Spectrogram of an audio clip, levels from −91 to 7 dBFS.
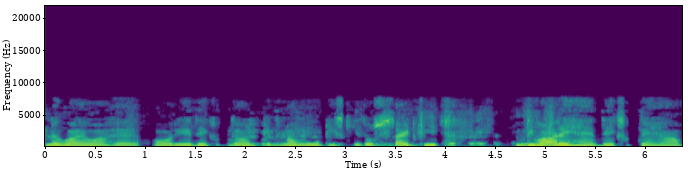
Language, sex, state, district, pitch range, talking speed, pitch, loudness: Hindi, male, Uttar Pradesh, Muzaffarnagar, 140-170 Hz, 195 wpm, 145 Hz, -15 LUFS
